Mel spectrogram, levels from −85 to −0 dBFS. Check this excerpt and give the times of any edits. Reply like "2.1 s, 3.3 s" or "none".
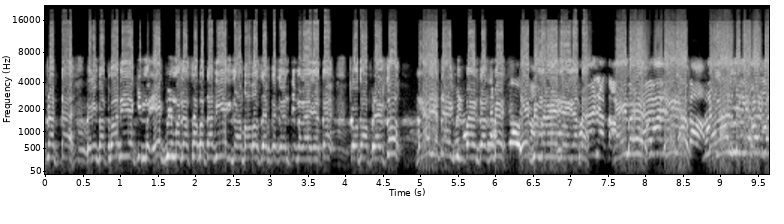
none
